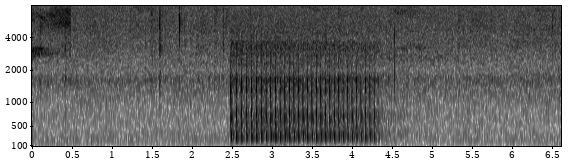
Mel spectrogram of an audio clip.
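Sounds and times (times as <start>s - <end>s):
black woodpecker drumming: 2.5s - 4.7s.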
